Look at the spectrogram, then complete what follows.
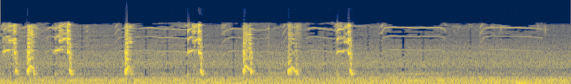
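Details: Peregrine falcon at the nest during late morning feeding: a rapid series of harsh, scratchy calls, roughly two per second, then a pause filled with thin sustained high whistles over a low background drone.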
